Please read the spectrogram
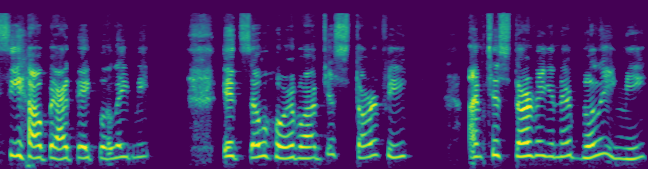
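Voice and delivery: acted-out high, whiny, wounded martyr voice. Acting out how she plays the victim, mock victim whining. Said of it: "you're doing that a little too well now".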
